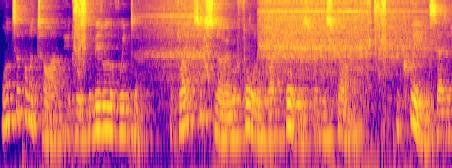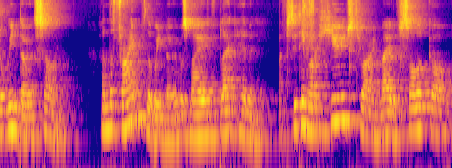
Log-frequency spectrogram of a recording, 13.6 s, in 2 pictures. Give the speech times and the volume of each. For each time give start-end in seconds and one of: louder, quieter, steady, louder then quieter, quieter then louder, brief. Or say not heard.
0.0-13.5 steady.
